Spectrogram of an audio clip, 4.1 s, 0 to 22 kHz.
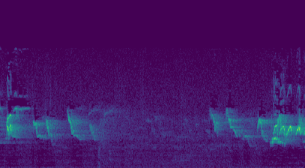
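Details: Blue-and-white flycatcher recorded 7 May 2016: a short burst of high, descending whistled notes, then a quiet pause, then another run of slurred falling whistles ending in a bright chattering flourish.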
